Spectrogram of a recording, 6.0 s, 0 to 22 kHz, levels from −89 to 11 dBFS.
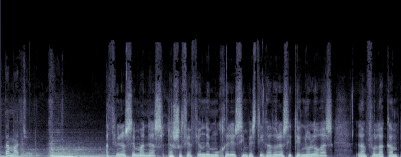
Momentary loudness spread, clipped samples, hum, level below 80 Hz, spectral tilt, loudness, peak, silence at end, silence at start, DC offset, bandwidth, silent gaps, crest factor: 8 LU; under 0.1%; none; -22 dBFS; -5.5 dB/octave; -17 LUFS; 0 dBFS; 0.05 s; 0 s; under 0.1%; 11.5 kHz; none; 16 dB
